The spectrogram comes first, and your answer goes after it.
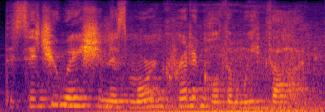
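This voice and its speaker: A woman voicing a grave, analytical headquarters commander giving formal, measured mission briefings in a video game. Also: medium pitch, natural voice. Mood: grave, concerned. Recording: roomy, distant, loud music behind.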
